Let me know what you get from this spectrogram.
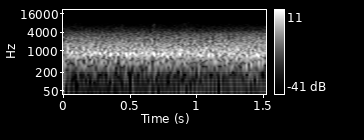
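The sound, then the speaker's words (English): A big stadium crowd at the 1989 grand final between the Cats and the Hawks roars in a dense, steady wash of cheering in the opening minute, loud and continuous throughout with no single voice standing out. “Here's the first minute or so, because, boy, it was an interesting minute. Magic. City crowd.”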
